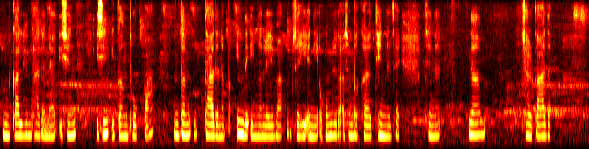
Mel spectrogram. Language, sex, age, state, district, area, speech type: Manipuri, female, 18-30, Manipur, Kakching, rural, spontaneous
